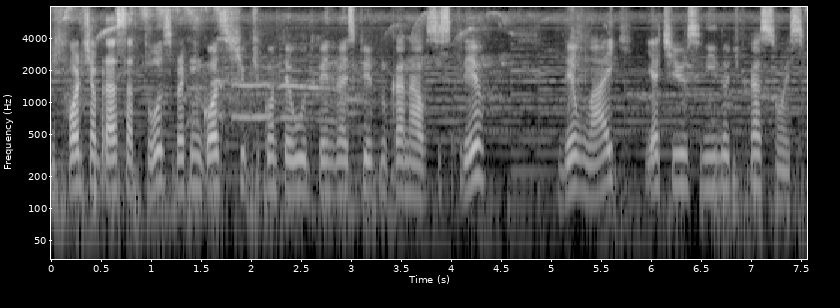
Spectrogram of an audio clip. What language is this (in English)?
Portuguese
